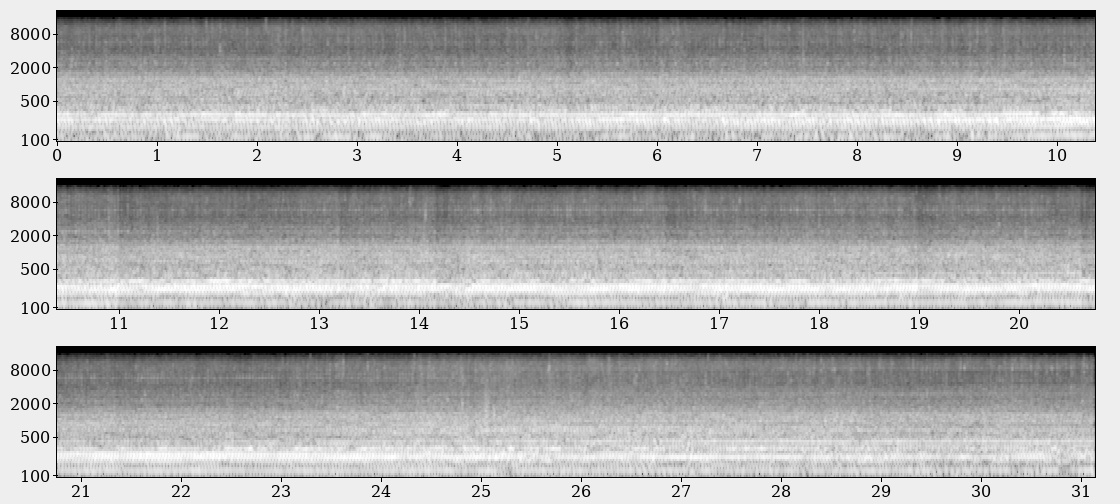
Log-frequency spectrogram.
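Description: Small boat's outboard motor running steadily at low cruising speed as the boat moves along, with a slight shift in its tone about ten seconds in.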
